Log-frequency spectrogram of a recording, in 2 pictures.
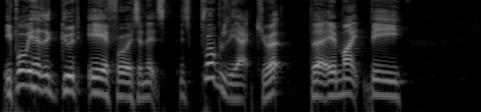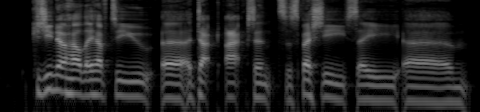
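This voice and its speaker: Measured British man, podcast co-host. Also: mid-range voice, clean tone. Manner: measured, agreeable, with many fillers. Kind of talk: casual chat.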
